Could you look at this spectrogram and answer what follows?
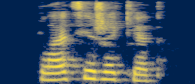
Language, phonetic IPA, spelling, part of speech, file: Russian, [ʐɐˈkʲet], жакет, noun, LL-Q7737 (rus)-жакет.wav
- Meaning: jacket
